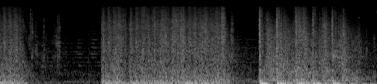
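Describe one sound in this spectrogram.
A shotgun fires loud blasts in quick succession.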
